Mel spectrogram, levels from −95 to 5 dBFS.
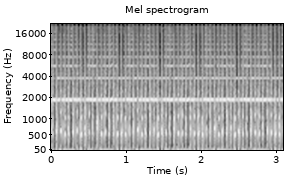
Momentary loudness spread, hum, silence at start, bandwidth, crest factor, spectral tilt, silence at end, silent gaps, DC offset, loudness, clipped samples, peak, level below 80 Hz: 1 LU; none; 0 s; over 20 kHz; 2 dB; -1 dB/octave; 0 s; none; under 0.1%; 0 LUFS; 10%; 0 dBFS; -22 dBFS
